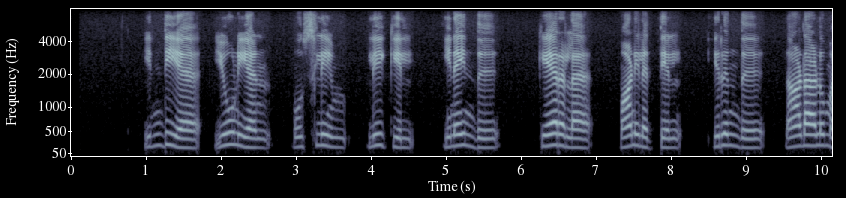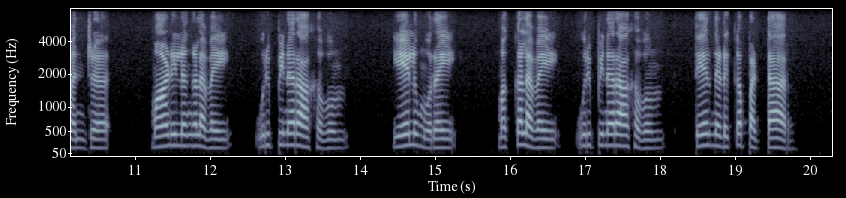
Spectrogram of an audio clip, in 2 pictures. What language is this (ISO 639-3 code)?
tam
